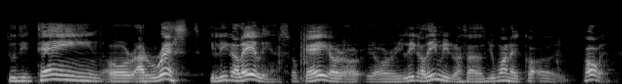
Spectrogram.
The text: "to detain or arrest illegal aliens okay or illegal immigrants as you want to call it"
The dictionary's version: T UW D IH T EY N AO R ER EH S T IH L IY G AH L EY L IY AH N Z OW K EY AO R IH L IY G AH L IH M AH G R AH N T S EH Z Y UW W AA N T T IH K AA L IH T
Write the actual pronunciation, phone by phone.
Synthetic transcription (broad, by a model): T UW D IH T EY N AO R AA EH S T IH L IY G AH L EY L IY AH N S OW K EY AO R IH L IY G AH L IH M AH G R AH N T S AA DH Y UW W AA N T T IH K AA L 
